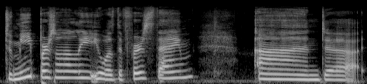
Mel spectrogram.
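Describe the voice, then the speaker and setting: A woman's voice: high voice, unhurried. A young woman from Rica, hosting a live radio chat in a studio, upbeat but hesitant with many fillers. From Costa Rica. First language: Spanish. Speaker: radio host. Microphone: studio microphone.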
